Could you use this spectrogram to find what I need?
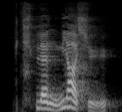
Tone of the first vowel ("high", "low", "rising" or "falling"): falling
